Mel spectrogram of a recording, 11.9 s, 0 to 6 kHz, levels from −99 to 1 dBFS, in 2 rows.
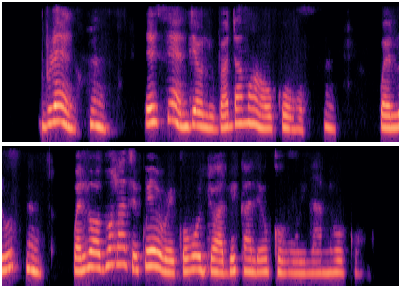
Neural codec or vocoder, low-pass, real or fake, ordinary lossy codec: codec, 16 kHz, 2 kbps, X-Codec, WavLM features, trained on Multilingual LibriSpeech; 5.4 kHz; fake; AAC, 24 kbps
